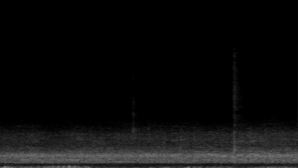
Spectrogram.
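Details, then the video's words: Common cranes greeting a cloudy golden sunrise on the waterlogged Tister Bauernmoor, Germany; a constant massed trumpeting fills the air, with heavy low rumble in the first second and two brief clicks. "Goldener Sonnenaufgang mit Kranichen im Tister Bauernmoor"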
